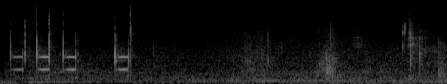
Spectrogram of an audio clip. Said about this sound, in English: As soon as he hangs up, he dials a number from his office phone.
